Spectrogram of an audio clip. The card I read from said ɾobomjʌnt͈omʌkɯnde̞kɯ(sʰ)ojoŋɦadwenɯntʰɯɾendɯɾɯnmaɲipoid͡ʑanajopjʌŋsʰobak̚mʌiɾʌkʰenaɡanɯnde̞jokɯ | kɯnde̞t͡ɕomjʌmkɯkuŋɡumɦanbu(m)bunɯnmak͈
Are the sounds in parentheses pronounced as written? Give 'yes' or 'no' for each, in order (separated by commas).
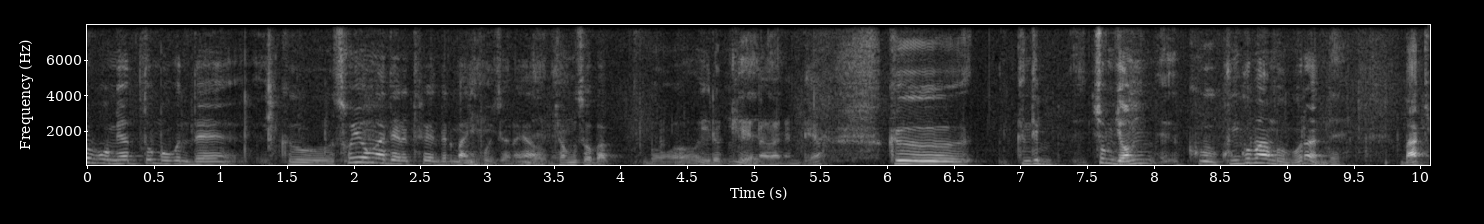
yes, yes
